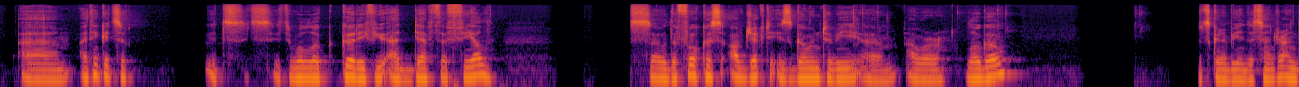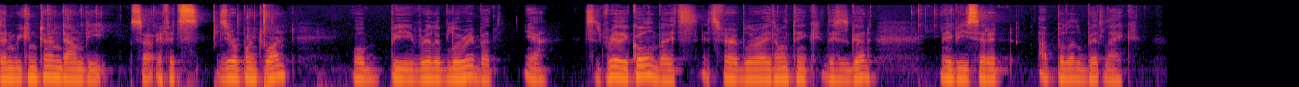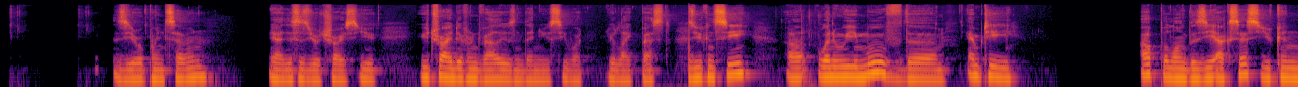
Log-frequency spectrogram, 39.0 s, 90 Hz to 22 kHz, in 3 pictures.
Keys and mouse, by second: 4.3 click, 8.4 shift+drag, 9.8 click, 13.3 click, 13.4 click, 13.6 click, 13.7 click, 14.3-15.5 drag, 22.0 click, 22.1 click, 22.3 click, 22.4 click, 26.5 click, 27.3 click, 33.8 g.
